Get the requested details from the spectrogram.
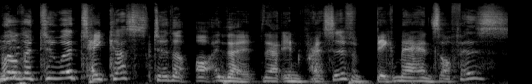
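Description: A put-on character voice at a middle pitch moves very slowly with hardly any pauses, its pitch swinging very widely. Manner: sardonic, wry.

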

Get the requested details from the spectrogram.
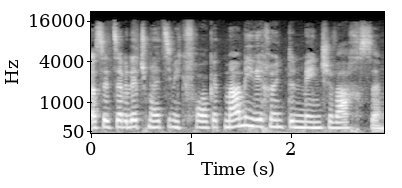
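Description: A woman's voice sits fairly high and races along very quickly. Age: 30s. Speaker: podcast co-host, mother. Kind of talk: casual chat. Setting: caravan studio.

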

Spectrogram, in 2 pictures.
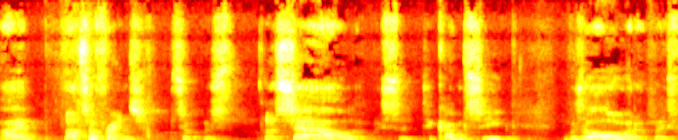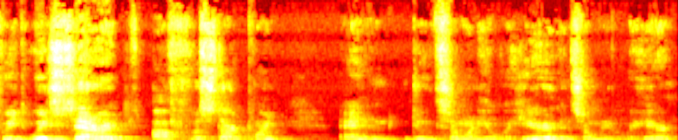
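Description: Speech moves at a fairly quick pace. The tone is dark and mellow and somewhat breathy. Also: man. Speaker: client. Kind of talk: casual interview.

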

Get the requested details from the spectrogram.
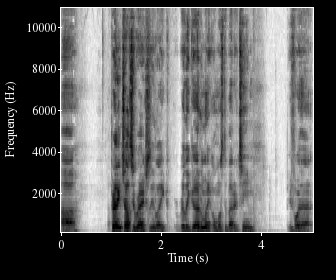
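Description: This man's medium-pitched voice carries vocal fry and very wide pitch swings, racing at a very fast pace yet broken by long, frequent pauses. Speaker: football podcast co-host. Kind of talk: casual chat. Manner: animated.

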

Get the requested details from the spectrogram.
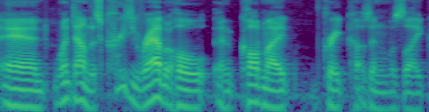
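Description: A man talks in a plain, everyday voice with an American accent. His pitch is fairly low, with ordinary variation, and his pace is moderate. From West Virginia, Charleston. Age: 40s. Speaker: chef and restaurant owner. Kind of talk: casual chat.

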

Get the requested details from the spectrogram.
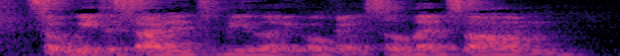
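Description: A man's somewhat breathy, dark, mellow voice at a fairly slow pace, with ordinary pitch variation and audible room echo. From Nashville. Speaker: app co-founder. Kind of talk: casual interview.

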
